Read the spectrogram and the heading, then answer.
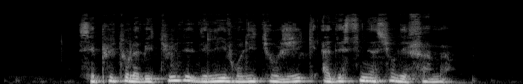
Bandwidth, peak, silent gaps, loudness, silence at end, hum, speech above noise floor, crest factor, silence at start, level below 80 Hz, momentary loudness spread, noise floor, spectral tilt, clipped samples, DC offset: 11 kHz; -6 dBFS; none; -19 LUFS; 0.7 s; none; 43 dB; 14 dB; 0.8 s; -50 dBFS; 9 LU; -61 dBFS; -8 dB/octave; under 0.1%; under 0.1%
